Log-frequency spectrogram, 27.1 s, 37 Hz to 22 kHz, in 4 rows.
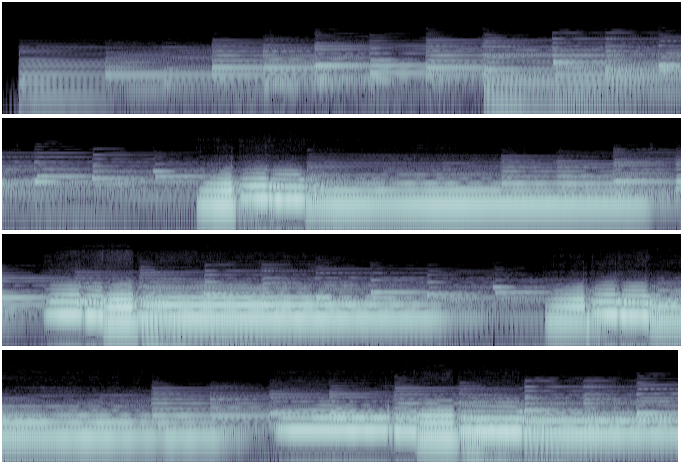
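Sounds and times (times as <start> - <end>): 
piano: 0.0 - 27.1
tuba: 7.6 - 27.1.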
